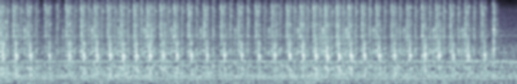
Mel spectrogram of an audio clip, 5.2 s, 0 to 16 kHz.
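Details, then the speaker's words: Pfaff 130-6 sewing machine sewing through two layers of leather-vinyl blend: quick, even needle-mechanism ticking at a steady pace, with no straining or slowing. Normal running under load. "we're going through two layers of what is a leather vinyl blend see if you hear the machine straining or struggling or anything like that here we go"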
